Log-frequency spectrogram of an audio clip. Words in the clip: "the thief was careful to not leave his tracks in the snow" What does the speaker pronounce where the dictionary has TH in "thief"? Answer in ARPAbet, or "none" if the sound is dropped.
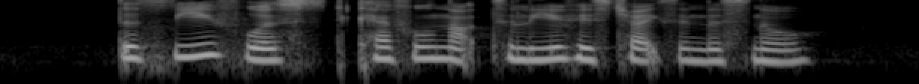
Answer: TH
